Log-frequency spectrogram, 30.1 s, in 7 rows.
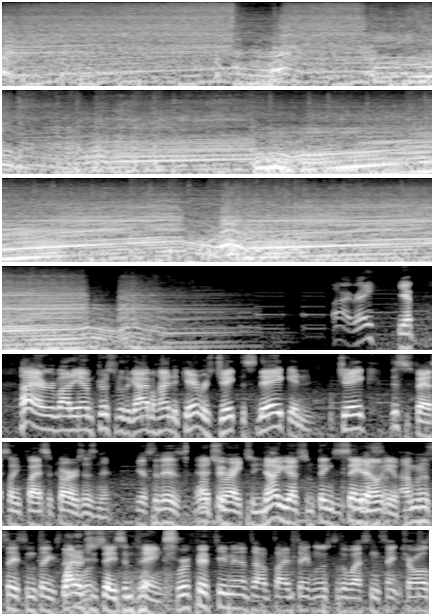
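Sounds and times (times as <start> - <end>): car engine accelerating hard: 0.0 - 15.3.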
